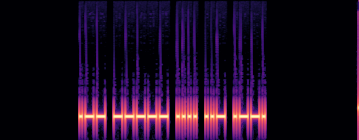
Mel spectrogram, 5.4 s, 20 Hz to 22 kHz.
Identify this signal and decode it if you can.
Morse code, heard as a keyed tone, about 28 wpm, 700 Hz. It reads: W0HUP
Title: USA Call Signs - 3x Character Spacing - 28wpm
